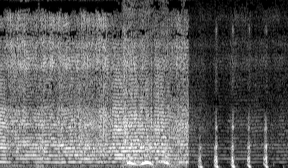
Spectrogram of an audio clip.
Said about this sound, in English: didn't you want to have the buzzer again one more time?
